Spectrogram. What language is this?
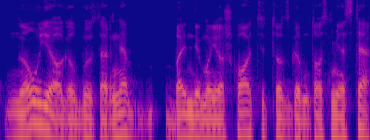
Lithuanian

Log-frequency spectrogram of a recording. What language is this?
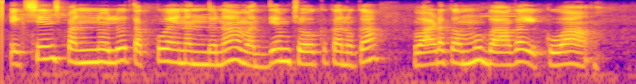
Telugu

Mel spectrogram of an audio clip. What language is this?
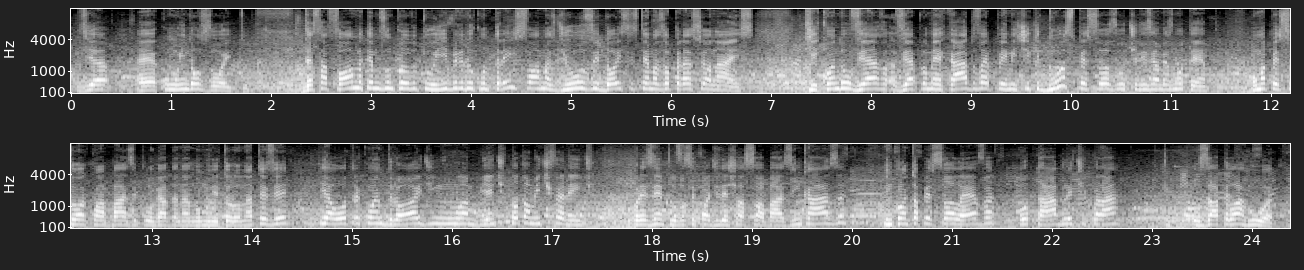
Portuguese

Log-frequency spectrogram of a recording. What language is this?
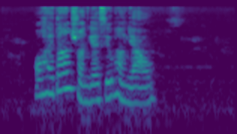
Cantonese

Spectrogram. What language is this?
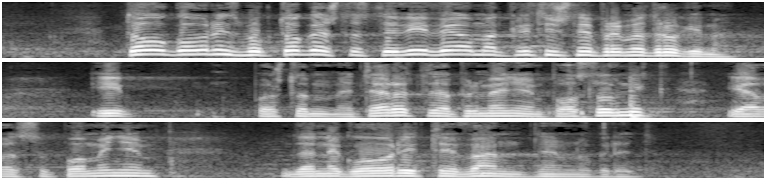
Serbian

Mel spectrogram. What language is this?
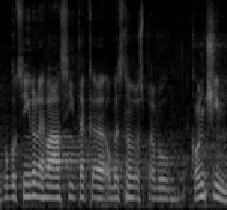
Czech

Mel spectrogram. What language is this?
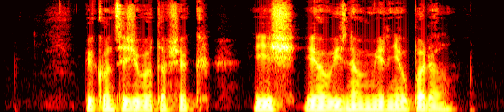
Czech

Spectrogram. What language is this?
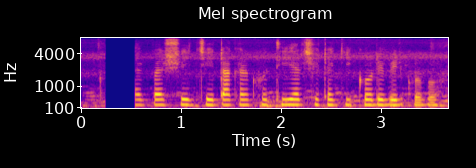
Bangla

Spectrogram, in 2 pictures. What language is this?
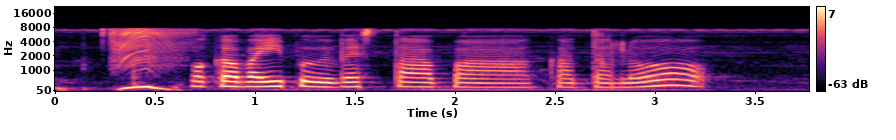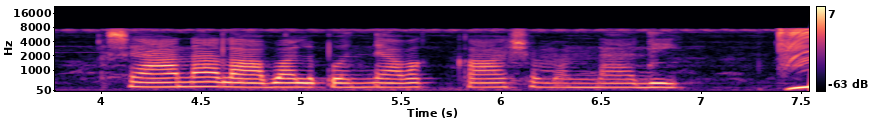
Telugu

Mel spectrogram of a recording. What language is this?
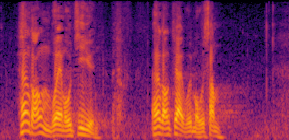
Cantonese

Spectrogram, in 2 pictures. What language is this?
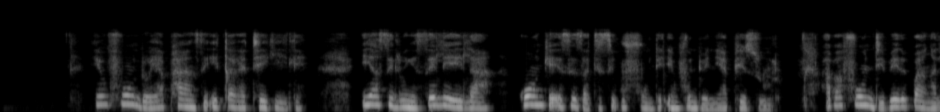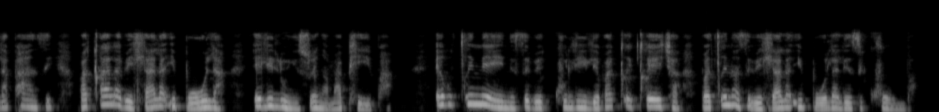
North Ndebele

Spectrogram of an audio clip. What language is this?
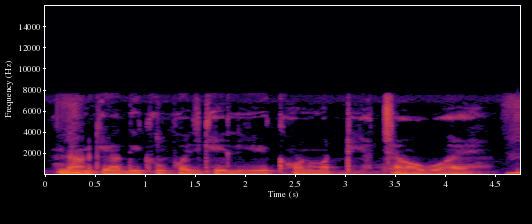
Magahi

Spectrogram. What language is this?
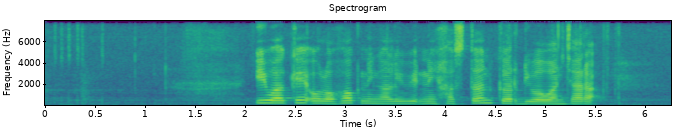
Sundanese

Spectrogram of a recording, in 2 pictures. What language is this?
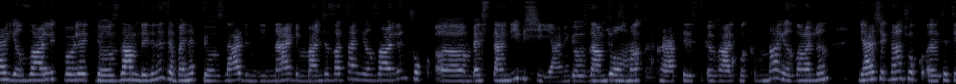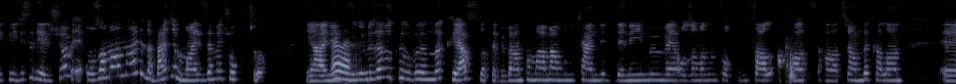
Turkish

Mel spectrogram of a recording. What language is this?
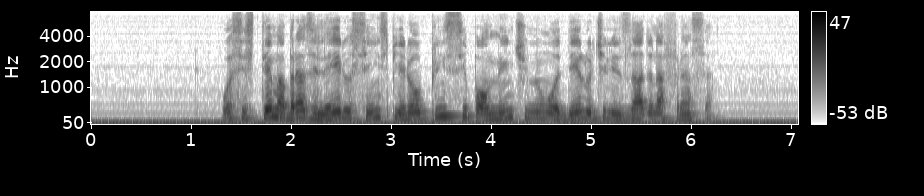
Portuguese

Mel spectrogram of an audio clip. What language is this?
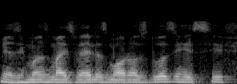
Portuguese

